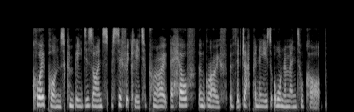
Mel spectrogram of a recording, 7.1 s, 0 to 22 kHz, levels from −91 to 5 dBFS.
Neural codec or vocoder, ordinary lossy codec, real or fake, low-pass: codec, 16 kHz, 4 kbps, FreqCodec, smaller model; none; fake; none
